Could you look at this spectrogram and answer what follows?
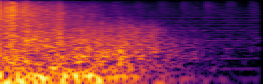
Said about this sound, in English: as the dynamite goes off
